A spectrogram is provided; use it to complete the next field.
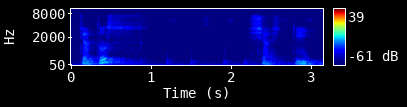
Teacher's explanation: देखिए, श है, ट हो या स हो, यही तो कहा ना नियम में, तो श है ना, तो विसर्ग को भी क्या हो जाएगा, ये श हो जाएगा, मूर्धन्य श। तो ये बन जाएगा चतुष षष्ठी, ये बन जाता है, ठीक है।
